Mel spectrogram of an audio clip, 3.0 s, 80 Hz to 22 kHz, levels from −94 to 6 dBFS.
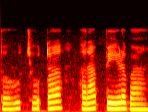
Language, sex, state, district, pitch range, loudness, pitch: Bhojpuri, female, Uttar Pradesh, Gorakhpur, 185-210 Hz, -16 LUFS, 200 Hz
